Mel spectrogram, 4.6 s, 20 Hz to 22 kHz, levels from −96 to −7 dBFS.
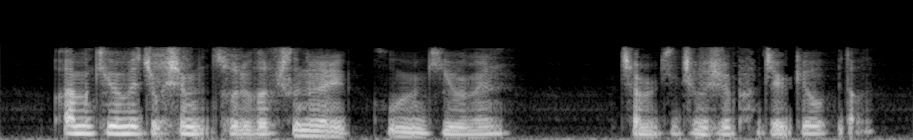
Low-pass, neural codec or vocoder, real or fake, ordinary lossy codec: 5.4 kHz; autoencoder, 22.05 kHz, a latent of 192 numbers a frame, VITS, trained on many speakers; fake; AAC, 32 kbps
